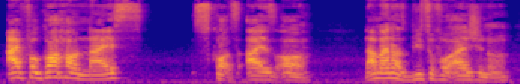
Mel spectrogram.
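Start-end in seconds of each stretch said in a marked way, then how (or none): 0.0-3.1 slow, drawn-out admiration. Real, not acted. Vlogger gushing over Scott's eyes, slowed right down. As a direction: take it slowly, lingering over each part. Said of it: "slow down".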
